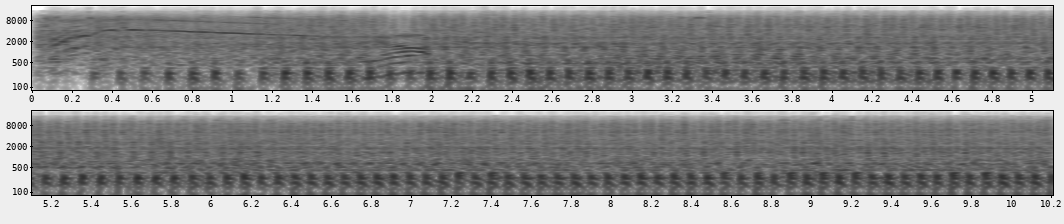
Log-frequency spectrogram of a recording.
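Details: Small engine after refitting the flywheel key and setting the air gap; steady even firing beat throughout, no misses or knocks. Earlier sheared key and shifted flywheel blamed on an overlong bolt; now running normally.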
